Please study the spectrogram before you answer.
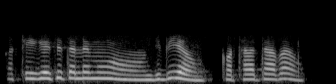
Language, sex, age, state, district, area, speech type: Odia, female, 18-30, Odisha, Dhenkanal, rural, conversation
